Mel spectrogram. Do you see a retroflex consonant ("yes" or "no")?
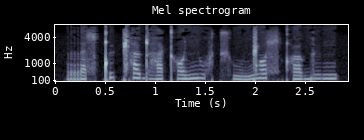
yes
